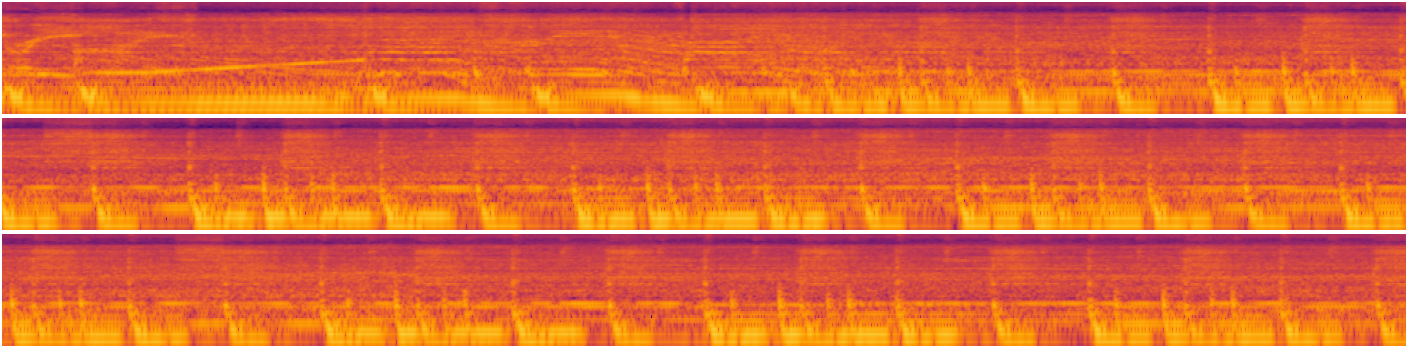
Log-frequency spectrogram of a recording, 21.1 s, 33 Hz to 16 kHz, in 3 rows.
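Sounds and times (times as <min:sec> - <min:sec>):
electronic dance music: 0:00.0 - 0:21.0.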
